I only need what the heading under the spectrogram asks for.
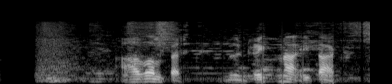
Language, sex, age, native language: Icelandic, male, 50-59, Icelandic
